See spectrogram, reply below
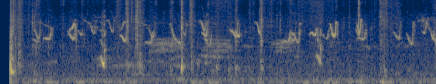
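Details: Several francolins calling together, a dense jumble of short, bright, chirping clucks and upslurred notes overlapping each other throughout, with a few sharp knocks.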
